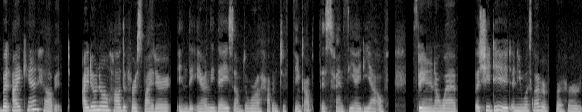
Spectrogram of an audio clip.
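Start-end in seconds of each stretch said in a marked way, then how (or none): none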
